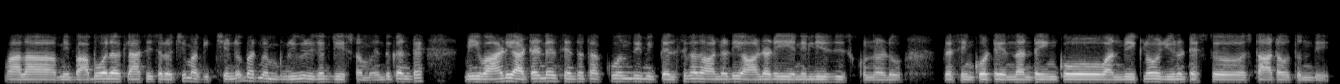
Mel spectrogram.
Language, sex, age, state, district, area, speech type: Telugu, male, 18-30, Telangana, Medchal, urban, conversation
